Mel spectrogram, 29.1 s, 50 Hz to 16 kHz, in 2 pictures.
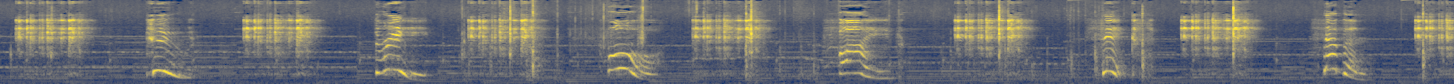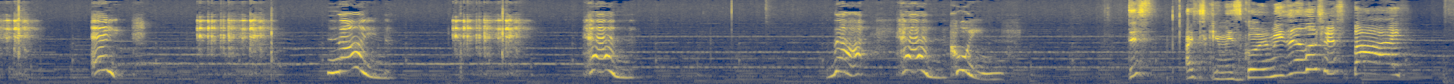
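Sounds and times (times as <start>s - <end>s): toy looping music: 0.0s - 21.0s
jingly toy coin sound: 0.1s - 1.0s, 2.4s - 3.2s, 4.6s - 5.5s, 6.9s - 7.7s, 9.5s - 10.4s, 11.2s - 12.6s, 14.1s - 15.0s, 15.9s - 17.4s, 19.0s - 19.8s.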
